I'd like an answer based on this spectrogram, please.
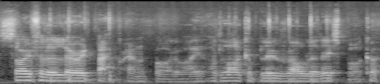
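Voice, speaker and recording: Over noticeable background noise, a man talks very fast in a fairly low voice. His loudness swings widely. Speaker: scale model builder. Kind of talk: tutorial. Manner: mumbling.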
